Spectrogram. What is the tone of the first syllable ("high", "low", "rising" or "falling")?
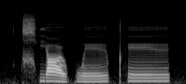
falling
